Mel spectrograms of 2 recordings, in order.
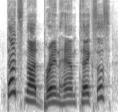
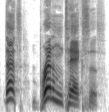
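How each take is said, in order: First: Brenham as BREN-ham, h sounded and full second vowel, higher and slower; the lady echoing the foreign Brenham, higher; wrong Brenham. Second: Brenham as BREN-um, no h, schwa ending, louder and higher on Brenham; the lady correcting him firmly. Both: Retold or imitated. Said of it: "The lady at the bus stop said".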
